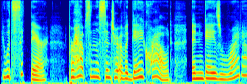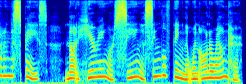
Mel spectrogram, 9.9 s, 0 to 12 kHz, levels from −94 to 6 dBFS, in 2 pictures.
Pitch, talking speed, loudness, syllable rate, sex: 255 Hz, 180 wpm, -17 LUFS, 4.5 syllables/s, female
